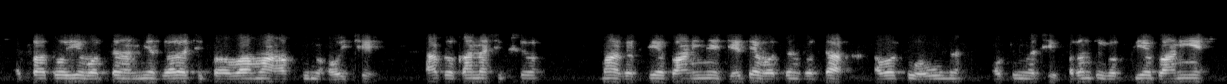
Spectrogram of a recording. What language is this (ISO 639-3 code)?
guj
